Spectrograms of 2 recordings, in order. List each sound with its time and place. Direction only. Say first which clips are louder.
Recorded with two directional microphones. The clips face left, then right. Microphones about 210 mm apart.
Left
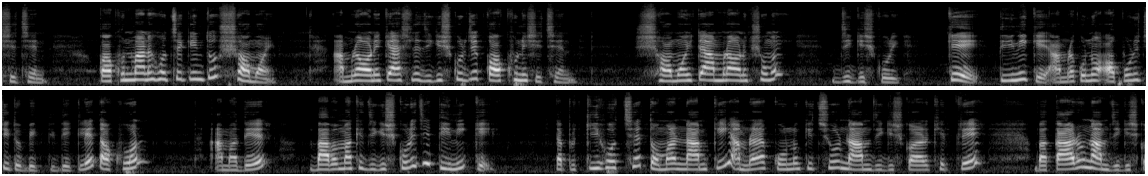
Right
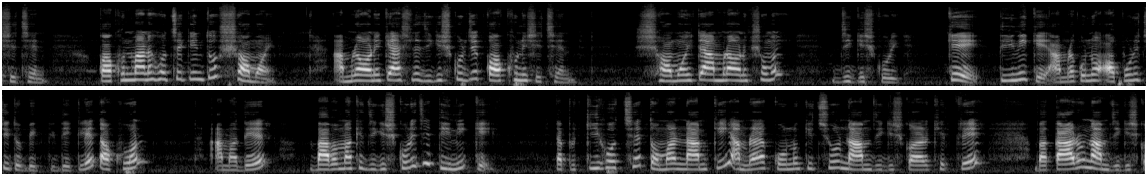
0.0 s a woman's voice: left 5 dB; 25° left (ahead or behind)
